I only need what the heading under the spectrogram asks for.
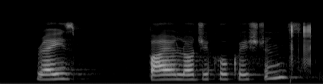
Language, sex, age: English, female, 18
